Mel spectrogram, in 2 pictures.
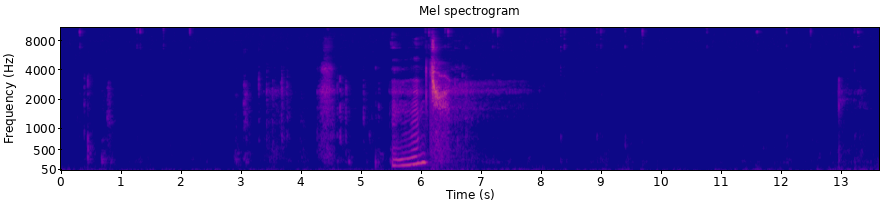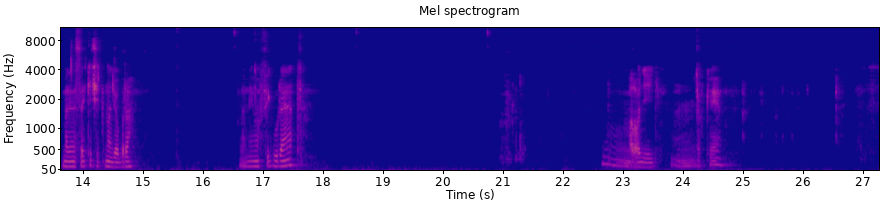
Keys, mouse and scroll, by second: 2.8-3.3 scroll down 1, 3.3-4.8 typing, 4.3 scroll down 1, 6.0 click, 6.5 alt+x, 7.1-12.0 drag, 13.5 scroll up 1, 13.8 alt+middle click, 14.8-15.2 scroll up 1, 15.5 click, 16.7 ctrl+z, 18.8-20.8 drag, 20.8 scroll down 1, 21.2-23.0 alt+middle drag, 23.0 scroll down 1, 23.6-24.1 scroll up 1, 24.1 p.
